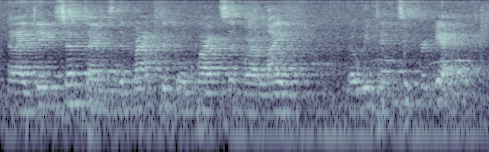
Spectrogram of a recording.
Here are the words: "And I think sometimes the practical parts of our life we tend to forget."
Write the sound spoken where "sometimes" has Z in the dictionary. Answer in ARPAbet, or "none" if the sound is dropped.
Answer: Z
